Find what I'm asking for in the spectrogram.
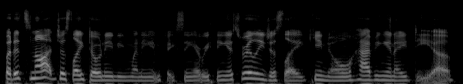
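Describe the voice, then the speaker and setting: Young woman guest, Nepal-born, loose rambling chat, smooth clear tone, dry close sound. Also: medium pitch, quick pace, fairly bright tone, no echo. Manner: rambling, many "like" fillers. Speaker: interview guest. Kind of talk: casual conversational interview.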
